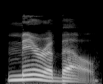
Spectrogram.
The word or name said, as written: maribel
